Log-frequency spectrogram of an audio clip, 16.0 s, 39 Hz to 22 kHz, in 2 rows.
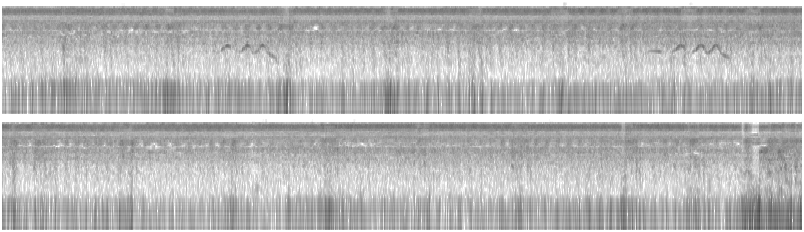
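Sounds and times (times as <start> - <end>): high-pitched hiss: 0.0 - 16.0
whistled notes: 1.6 - 3.1, 6.3 - 7.4.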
